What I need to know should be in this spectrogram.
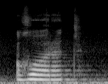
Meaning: city, town
- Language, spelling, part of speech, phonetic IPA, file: Belarusian, горад, noun, [ˈɣorat], Be-горад.ogg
